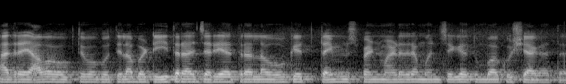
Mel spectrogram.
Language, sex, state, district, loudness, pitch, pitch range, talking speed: Kannada, male, Karnataka, Shimoga, -20 LUFS, 115 Hz, 115-120 Hz, 170 wpm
